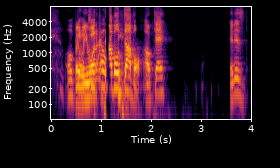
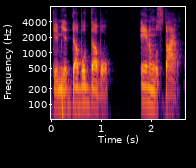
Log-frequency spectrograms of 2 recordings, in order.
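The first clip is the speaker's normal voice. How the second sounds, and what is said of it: Put-on unidentified accent. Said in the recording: “I don't even know what accent that is.”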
